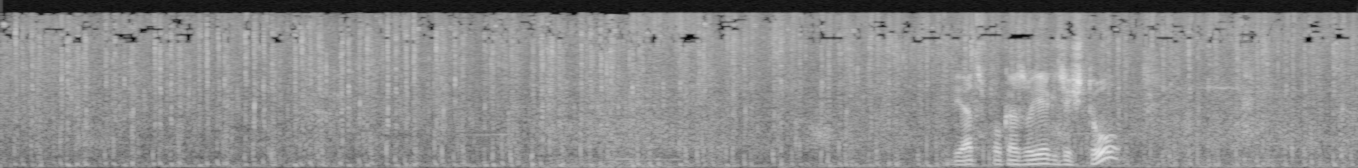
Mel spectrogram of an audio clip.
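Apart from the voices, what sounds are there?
horse hooves clip-clopping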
